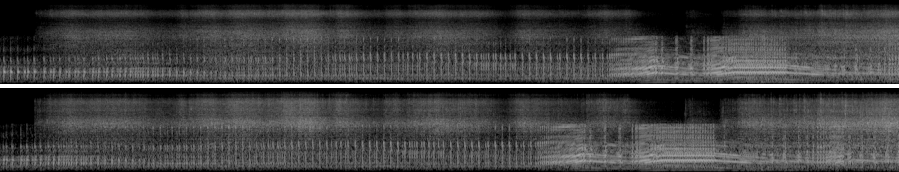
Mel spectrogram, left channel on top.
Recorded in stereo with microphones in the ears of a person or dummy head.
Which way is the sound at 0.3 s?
65° right (ahead or behind).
